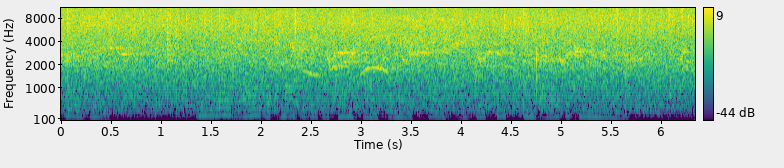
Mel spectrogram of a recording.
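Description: Steady rain, with a low-pitched voice speaking beneath it: the masked affirmations of a subliminal track.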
